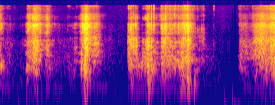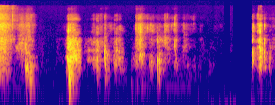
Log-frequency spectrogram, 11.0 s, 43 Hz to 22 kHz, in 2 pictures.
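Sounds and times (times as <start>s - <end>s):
plastic bag rustling and crinkling: 0.0s - 4.1s.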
